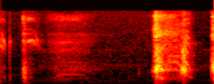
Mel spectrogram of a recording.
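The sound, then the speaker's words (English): Coughing comes as a few sharp, raspy bursts near the end, preceded by softer, brief throat sounds amid near silence. “And I did not have coffee. I have not been coughing all day.”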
